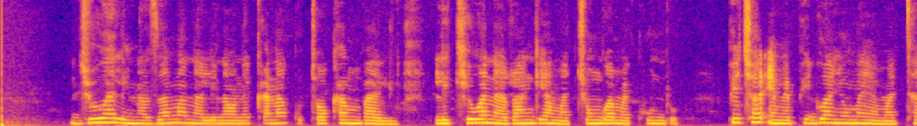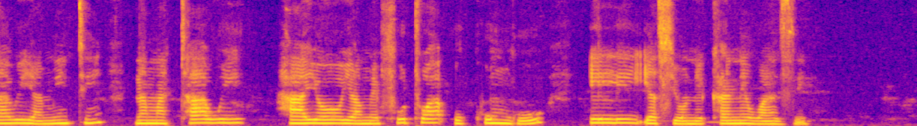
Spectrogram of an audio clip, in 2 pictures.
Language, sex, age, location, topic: Swahili, female, 25-35, Mombasa, agriculture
